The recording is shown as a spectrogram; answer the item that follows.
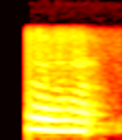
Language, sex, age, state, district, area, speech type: Punjabi, female, 30-45, Punjab, Patiala, rural, conversation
